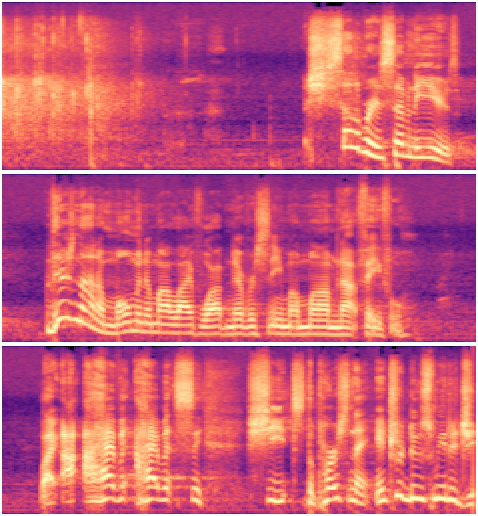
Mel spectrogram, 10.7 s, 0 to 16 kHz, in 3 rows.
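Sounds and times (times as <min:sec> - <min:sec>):
audience applause: 0:00.0 - 0:01.2
speech: 0:02.3 - 0:06.7, 0:07.4 - 0:10.6.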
